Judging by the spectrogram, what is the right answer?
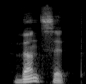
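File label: "vingt-sept", French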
